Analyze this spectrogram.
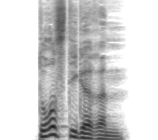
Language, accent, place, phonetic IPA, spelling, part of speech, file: German, Germany, Berlin, [ˈdʊʁstɪɡəʁəm], durstigerem, adjective, De-durstigerem.ogg
- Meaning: strong dative masculine/neuter singular comparative degree of durstig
